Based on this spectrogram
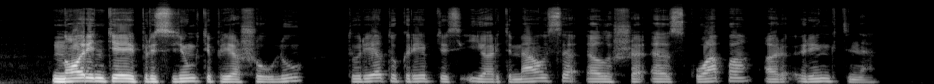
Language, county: Lithuanian, Kaunas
